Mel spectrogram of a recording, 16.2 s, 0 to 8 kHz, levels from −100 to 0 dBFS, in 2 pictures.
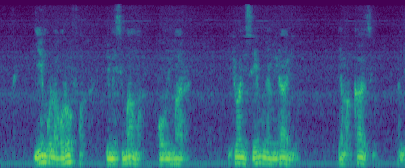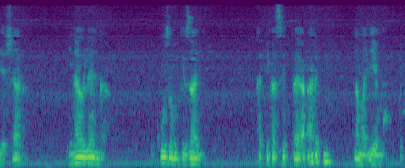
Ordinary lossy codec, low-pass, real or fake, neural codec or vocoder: AAC, 32 kbps; 7.2 kHz; real; none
